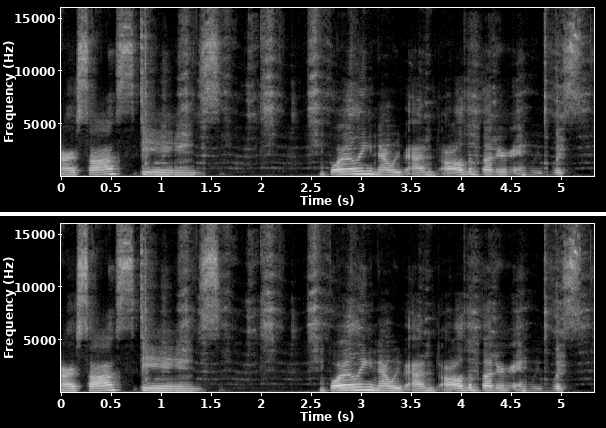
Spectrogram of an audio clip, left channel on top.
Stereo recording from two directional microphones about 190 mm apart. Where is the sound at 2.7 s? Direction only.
15° right (ahead or behind).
